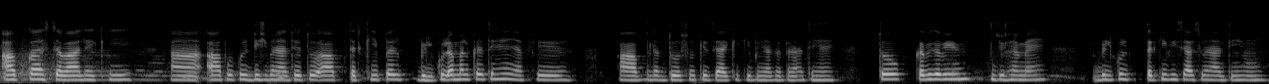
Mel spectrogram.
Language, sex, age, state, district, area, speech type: Urdu, female, 45-60, Uttar Pradesh, Aligarh, rural, spontaneous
